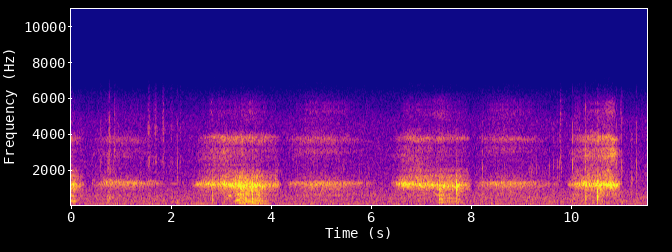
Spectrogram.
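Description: Regular whistling, rasping snores with each breath, about four cycles in eleven seconds, in a quiet room; snoring.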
